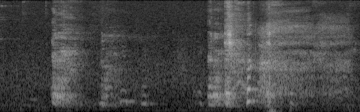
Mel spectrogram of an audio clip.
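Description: Four harsh coughs come in two clusters, a rough burst followed after a short pause by a longer run of hacking. No one speaks.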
